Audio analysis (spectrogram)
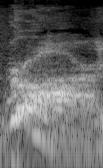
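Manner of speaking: loud growling roar; orc growl. Retold or imitated. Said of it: "doing his best orc growl".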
